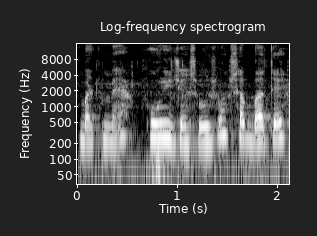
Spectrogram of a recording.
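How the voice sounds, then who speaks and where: A woman's voice: a little high, fairly even intonation, normal speed, darkish tone, close to an everyday voice. A woman voicing a cheerful young college woman who teases and brushes things off in a told love story. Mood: teasing. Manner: teasing, dismissive, jokey. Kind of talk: storytelling with acted dialogue.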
